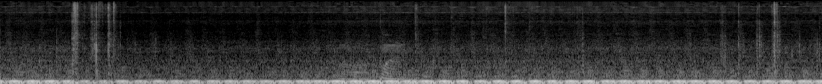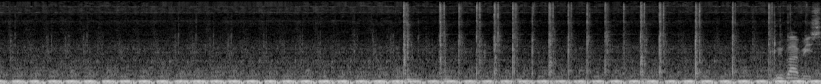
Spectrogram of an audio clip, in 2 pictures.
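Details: 2006 Ford E-Series Econoline V10 running really rough, steering wheel and door shaking, code P0306 (cylinder 6): deep exhaust idle with steady, lumpy puff-and-gap beat, roughly three a second. Misfire at idle.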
